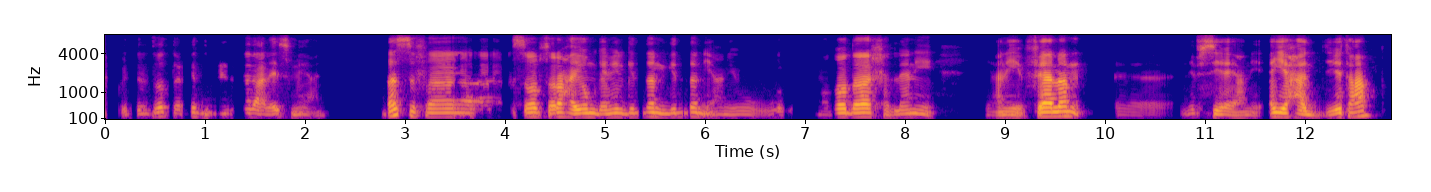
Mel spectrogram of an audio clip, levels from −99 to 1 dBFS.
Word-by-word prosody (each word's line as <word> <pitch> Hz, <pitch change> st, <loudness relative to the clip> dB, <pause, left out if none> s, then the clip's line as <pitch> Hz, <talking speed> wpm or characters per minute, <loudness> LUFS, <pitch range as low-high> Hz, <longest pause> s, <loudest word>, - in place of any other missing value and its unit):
كنت -, -, -18 dB
متوتر 145 Hz, +2 st, -8 dB
جدًا 240 Hz, -, -11 dB
وهي 255 Hz, -, -17 dB
بتنادى 140 Hz, 0 st, -11 dB
على 130 Hz, -, -5 dB
اسمي -, -, -12 dB
يعني، 65 Hz, -, -24 dB, 0.6 s
بس -, -, +1 dB
ف -, -, -8 dB, 0.8 s
بس -, -, -10 dB
هو 150 Hz, 0 st, +4 dB
بصراحة 145 Hz, 0 st, 0 dB
يوم 135 Hz, +1 st, +3 dB
جميل 130 Hz, +1 st, -4 dB
جدًا، 140 Hz, +2 st, -4 dB
جدًا، 140 Hz, +3 st, -6 dB
يعني 115 Hz, -5 st, -12 dB, 0.8 s
والموضوع 110 Hz, +6 st, 0 dB
ده 145 Hz, +1 st, +5 dB
خلّاني 125 Hz, +2 st, -9 dB, 0.5 s
يعني 105 Hz, +1 st, -7 dB
فعلًا، 155 Hz, +1 st, +7 dB, 0.4 s
آآ 105 Hz, -2 st, -29 dB
نِفْسي 130 Hz, -1 st, -5 dB
يعني 105 Hz, -2 st, -8 dB
أي 145 Hz, -1 st, +6 dB
حد 115 Hz, -5 st, 0 dB
يتعب، 145 Hz, -, +1 dB
135 Hz, 135 wpm, -24 LUFS, 115-145 Hz, 0.8 s, فعلًا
